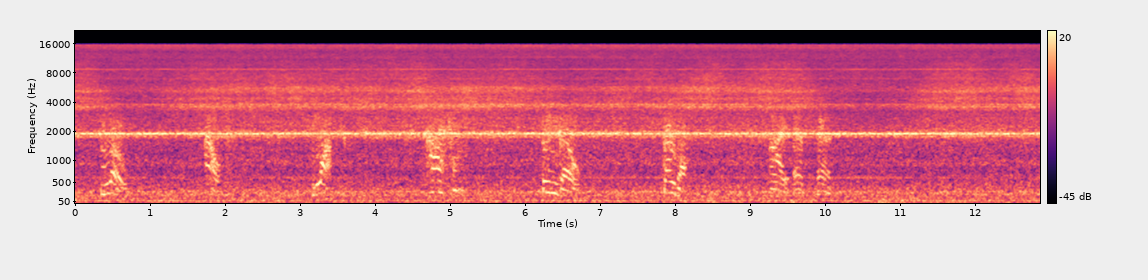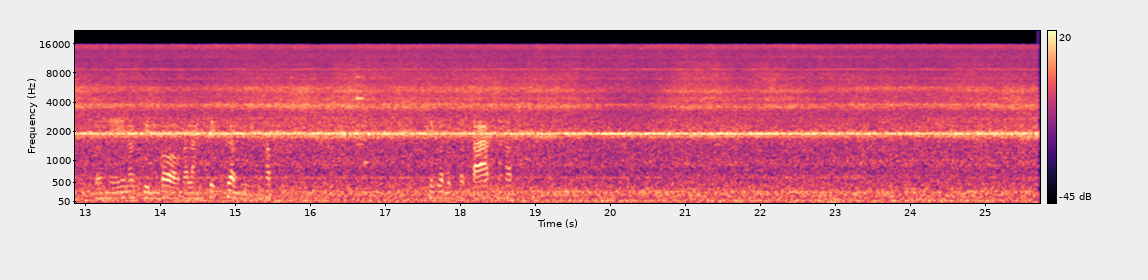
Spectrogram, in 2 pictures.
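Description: A jet engine idles with a steady high whine.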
